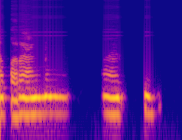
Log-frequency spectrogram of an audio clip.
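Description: Speech only: a person talking in short phrases with brief pauses.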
